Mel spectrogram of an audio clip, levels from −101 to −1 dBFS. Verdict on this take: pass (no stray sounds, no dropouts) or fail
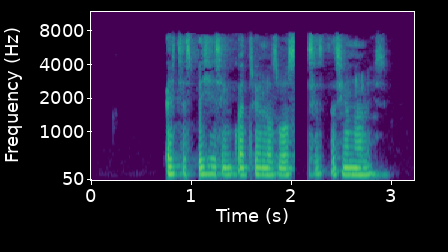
fail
